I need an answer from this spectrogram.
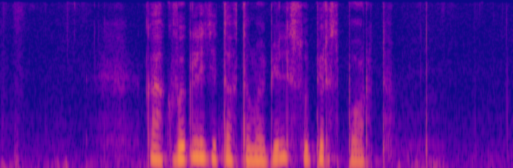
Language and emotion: Russian, neutral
